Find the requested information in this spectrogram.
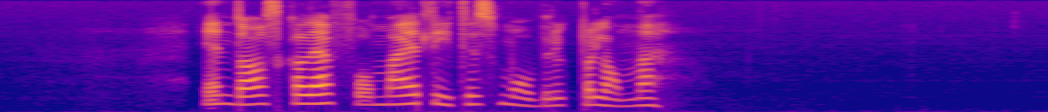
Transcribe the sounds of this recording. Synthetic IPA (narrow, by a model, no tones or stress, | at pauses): eːnd̪ɑːskɑljæɪfoːmæɪɛt̪liːt̪əsmoːbɾʉːk̚pʰoːlɑnə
